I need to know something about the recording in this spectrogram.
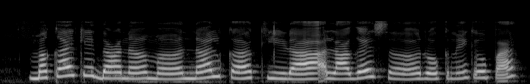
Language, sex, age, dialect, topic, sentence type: Maithili, female, 18-24, Angika, agriculture, question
